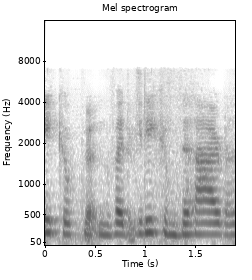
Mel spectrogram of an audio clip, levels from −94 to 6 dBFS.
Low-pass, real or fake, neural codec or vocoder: 7.2 kHz; fake; codec, 16 kHz, 0.5 kbps, X-Codec, WavLM features, trained on Multilingual LibriSpeech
